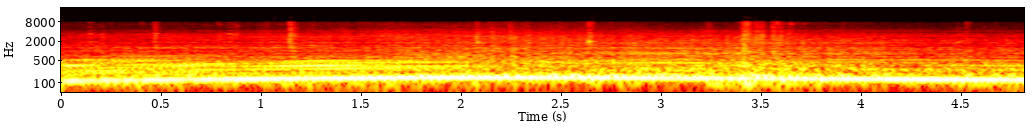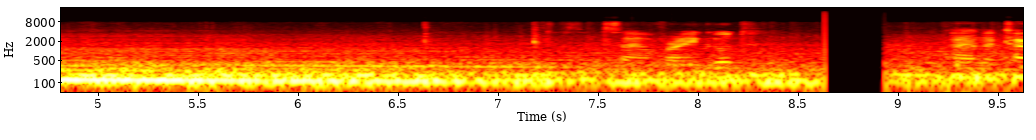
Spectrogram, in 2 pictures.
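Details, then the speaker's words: Volkswagen Passat diesel on a test drive: the engine drones under hard acceleration, and rough scraping bursts come from underneath on lift-off and above about 40 mph. The loose plastic undertray, missing screws, is rubbing and was tied up. "not too sure what that noise is at a minute sort of scraping those underneath is just some of the screws missing from the plastic undertray"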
